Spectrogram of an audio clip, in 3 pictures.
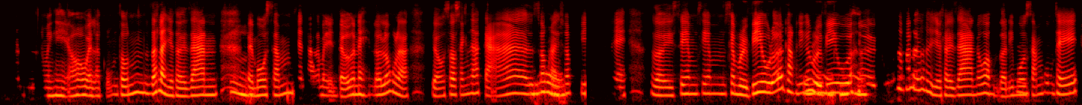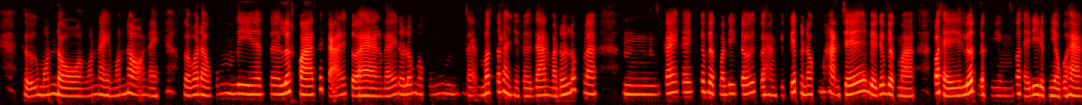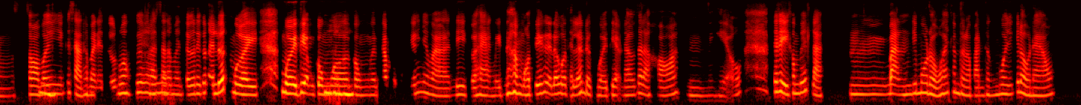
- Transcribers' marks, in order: distorted speech; other background noise; in English: "review"; in English: "review"; chuckle; tapping; chuckle; chuckle
- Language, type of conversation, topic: Vietnamese, advice, Làm sao để mua sắm mà không tốn quá nhiều thời gian?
